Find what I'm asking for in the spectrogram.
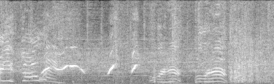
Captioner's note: whistle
